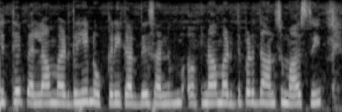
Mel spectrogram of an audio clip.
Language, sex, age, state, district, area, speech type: Punjabi, female, 30-45, Punjab, Mohali, urban, spontaneous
